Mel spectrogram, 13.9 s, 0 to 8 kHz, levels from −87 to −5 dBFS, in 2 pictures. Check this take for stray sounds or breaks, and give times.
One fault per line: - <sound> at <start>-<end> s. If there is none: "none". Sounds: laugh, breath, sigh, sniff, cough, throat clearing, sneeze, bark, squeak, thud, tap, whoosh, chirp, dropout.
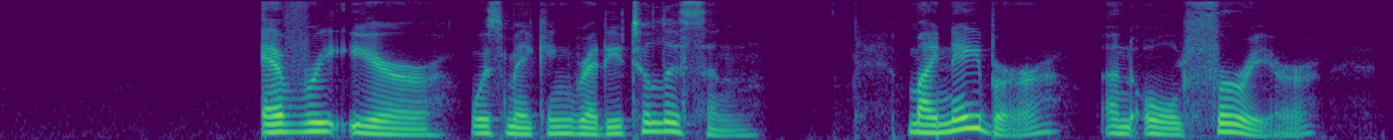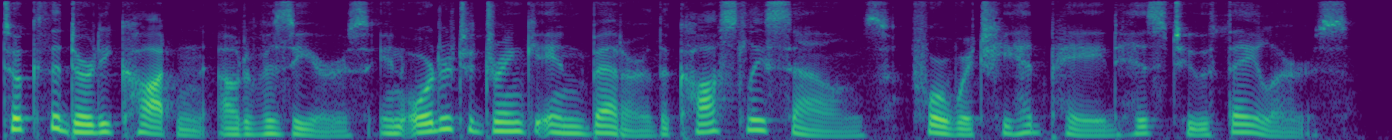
none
